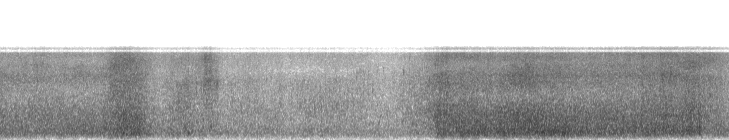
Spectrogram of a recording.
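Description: ocean waves

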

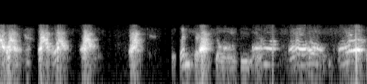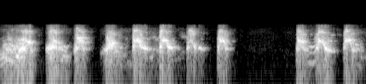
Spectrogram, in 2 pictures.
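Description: dog barking

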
